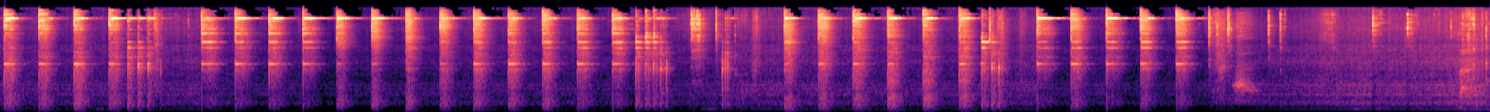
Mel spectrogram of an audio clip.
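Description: Hand hammer striking a red-hot rasp-steel blade on an anvil, about two to three blows a second, each blow followed by a high metallic ring from the anvil. The blows thin out for a few seconds near the end, then start again.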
